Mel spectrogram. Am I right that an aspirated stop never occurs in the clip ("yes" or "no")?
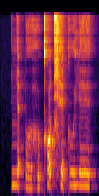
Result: no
